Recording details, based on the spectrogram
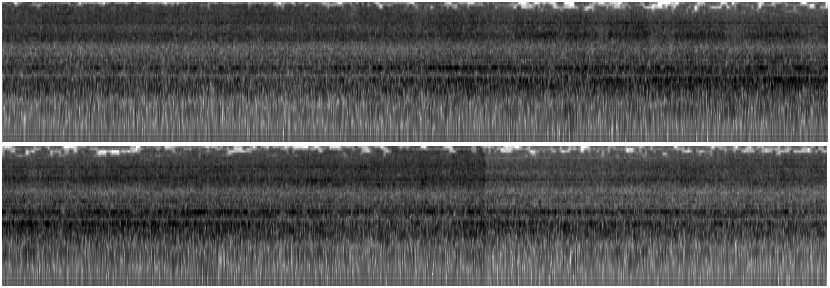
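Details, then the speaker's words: Camp outdoor water pump in boat house drawing from lake line, cistern line throttled to keep prime, building pressure; steady electric hum, constant low drone and splashing hiss as water comes through; normal pump running. "So I'm trying to pump now from the lake line, but throttling this cistern line to keep the pump primed. So there, just picked it up."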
